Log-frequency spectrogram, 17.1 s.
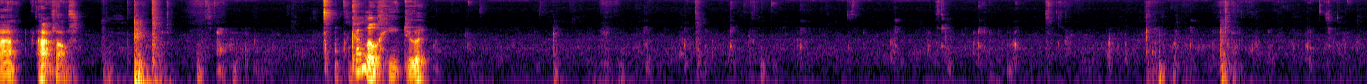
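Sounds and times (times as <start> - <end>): knock: 1.7 - 2.1
chewing with wet mouth clicks: 2.6 - 4.4, 7.8 - 17.0.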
